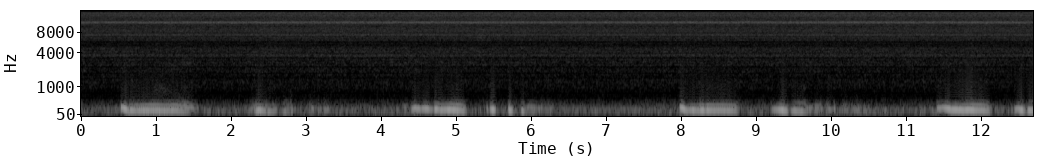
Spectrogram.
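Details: Daigoro, a pet house cat, sleeping and snoring at home: low, rumbling snores in soft paired breaths, with a longer throaty snore roughly every three to four seconds. Short fainter puffs fall in between, and the room is otherwise quiet.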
